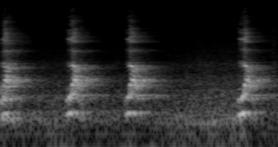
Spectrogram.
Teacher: जीभ के दोनों साइड से हवा बाहर निकल जाती है बिना किसी टकराए हुए, मतलब पार्श्व मतलब किनारे से निकल जाती है। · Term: पार्श्विक व्यंजन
